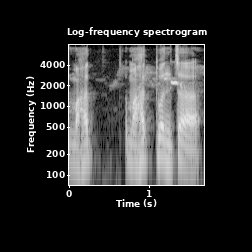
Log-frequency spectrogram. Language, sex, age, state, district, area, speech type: Sanskrit, male, 30-45, Karnataka, Chikkamagaluru, rural, spontaneous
